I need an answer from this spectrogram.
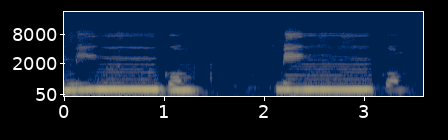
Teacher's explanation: نون ساکن کا جو اخفا ہے، جو غنہ ہے، یہ ہم پتلا پڑھیں گے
